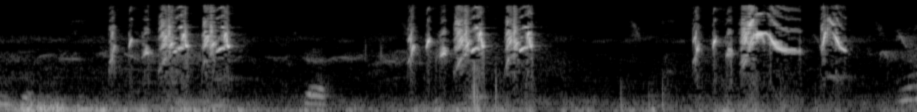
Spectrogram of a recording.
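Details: European goldfinch of the wild type giving three brief, bright twittering phrases a couple of seconds apart, with near silence between and a low rumble at the start.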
